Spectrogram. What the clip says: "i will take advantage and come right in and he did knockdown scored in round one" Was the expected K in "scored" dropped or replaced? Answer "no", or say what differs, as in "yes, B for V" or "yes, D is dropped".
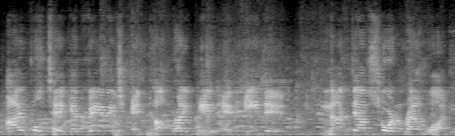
yes, K is dropped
